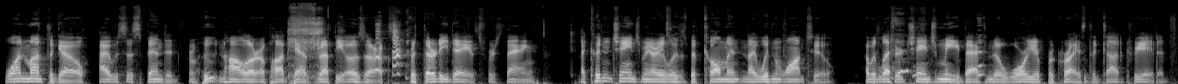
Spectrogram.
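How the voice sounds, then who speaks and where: A man co-hosting a casual podcast, dry and deadpan, reading a mock statement. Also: medium pitch, moderate pace, a little hiss or hum. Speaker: podcast co-host.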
